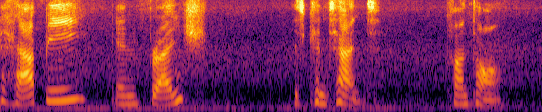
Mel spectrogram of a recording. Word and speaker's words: content: in french is content canton is how they pronounce it right and at first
